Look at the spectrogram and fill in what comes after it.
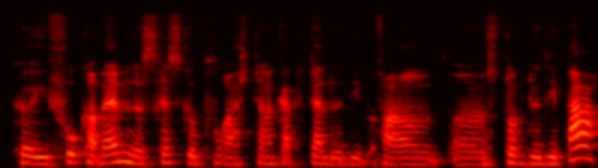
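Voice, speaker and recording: Heard on a very clean recording with a silent background, a plain, everyday voice talks at a fairly quick pace. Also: woman. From French Caribbean islands. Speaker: podcast co-host, coach. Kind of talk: casual chat.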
